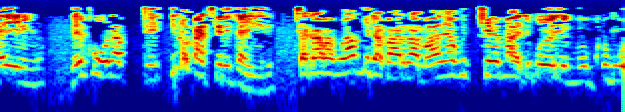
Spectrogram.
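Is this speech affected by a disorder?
No.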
